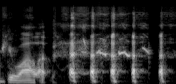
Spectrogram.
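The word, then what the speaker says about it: Puyallup: oh let's pull you all up and that's pronounced pewalp everybody looks like someone here in utah everybody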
